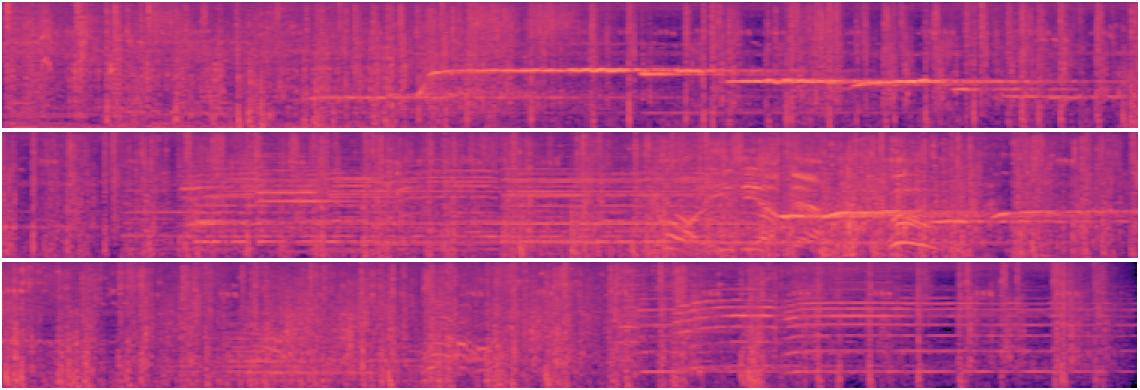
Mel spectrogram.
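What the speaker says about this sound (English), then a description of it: "We got some fine horses" Horses in the Red Dead Redemption video game, with steady clip-clop hoofbeats and several high whinnies over a layer of music and game noise, loud and continuous throughout.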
